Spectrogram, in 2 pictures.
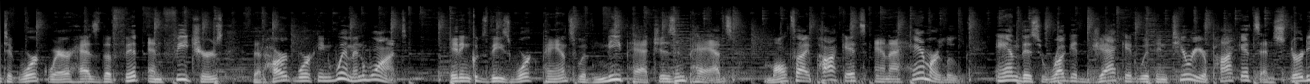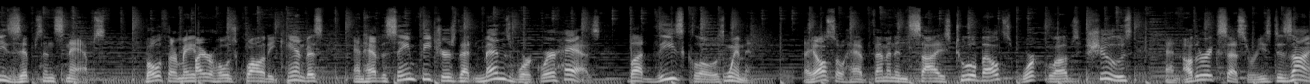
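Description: Damaged data in a compressed stream made the decoder misread frames and resync, leaving brief glitches in the audio at 4.75, 15.06 and 20.34 s.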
